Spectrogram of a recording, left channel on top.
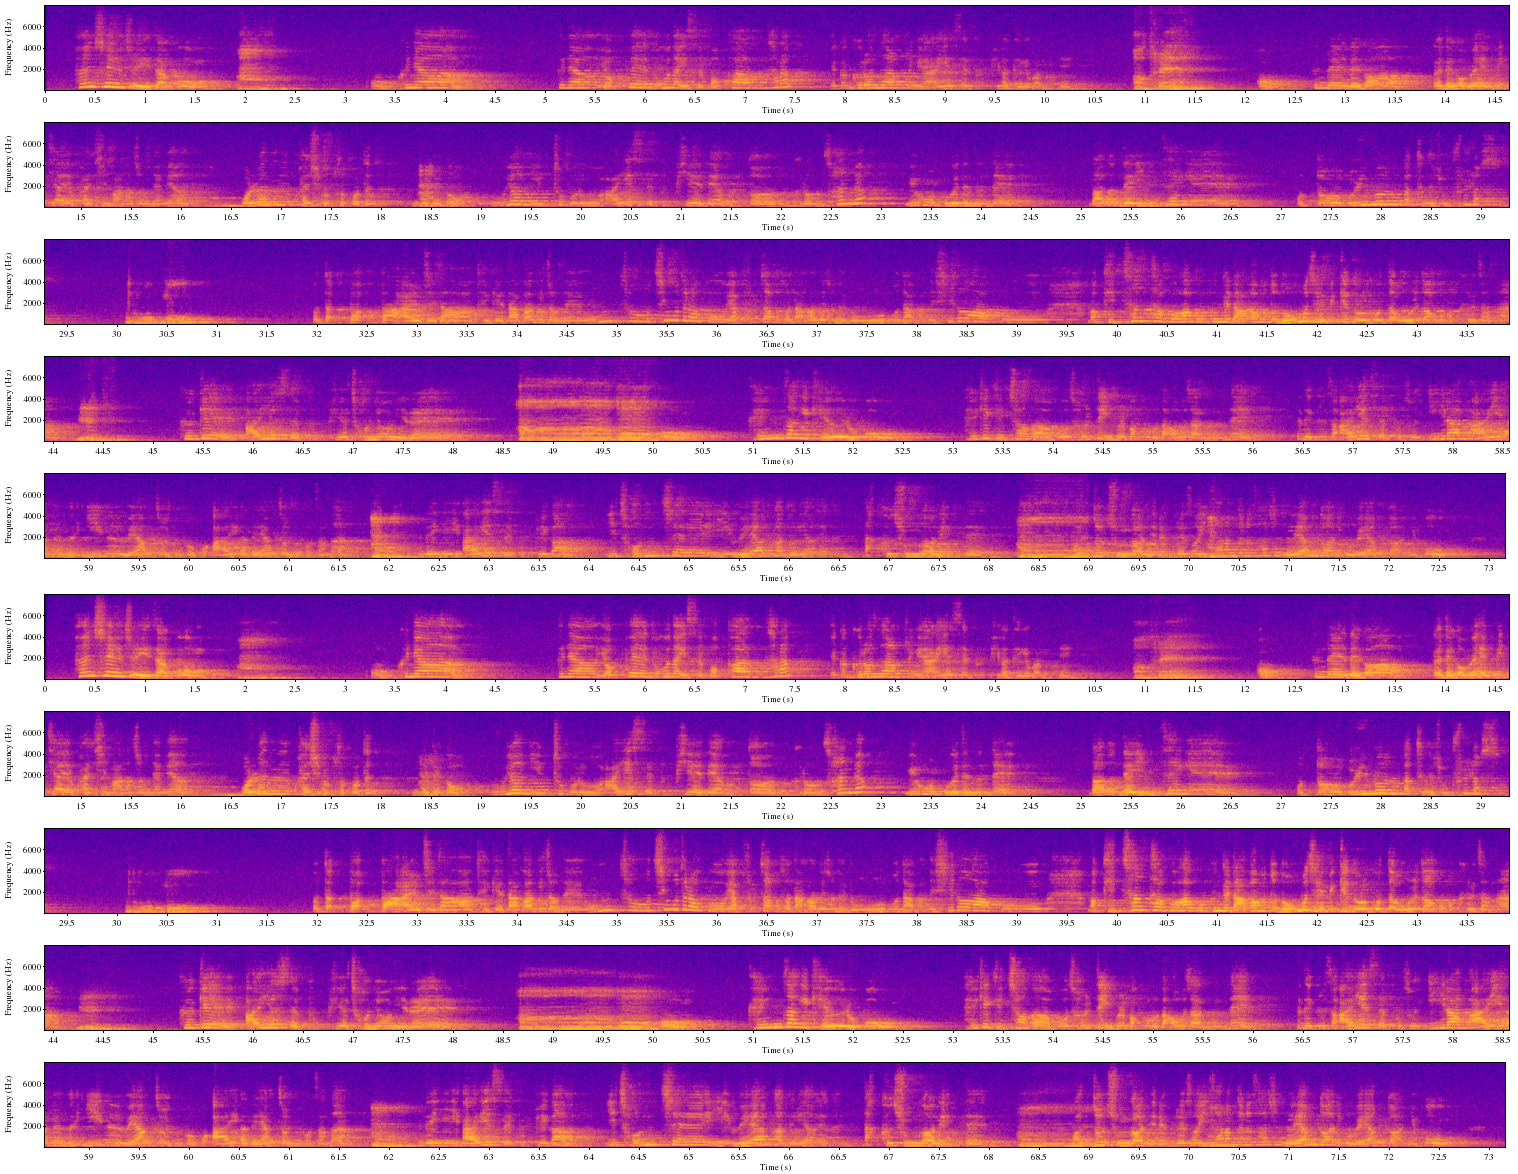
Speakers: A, on the right (about 50°); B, on the left (about 80°).
A: 현실주의자고,
B: 어,
A: 어, 그냥, 그냥 옆에 누구나 있을 법한 사람? 약간 그런 사람 중에 ISFP가 되게 많대.
B: 어, 그래.
A: 어, 근데 내가, 그러니까 내가 왜 MBTI에 관심이 많아졌냐면,
B: 음.
A: 원래는 관심이 없었거든? 근데
B: 어.
A: 내가 우연히 유튜브로 ISFP에 대한 어떤 그런 설명? 이런 걸 보게 됐는데, 나는 내 인생에 어떤 의문 같은 게 좀 풀렸어.
B: 뭐, 뭐?
A: 어, 나, 나, 나 알지. 나 되게 나가기 전에 엄청 친구들하고 약속 잡아서 나가기 전에 너무 나가기 싫어하고, 막 귀찮다고 하고, 근데 나가면 또 너무 재밌게 놀고 또 올드하고 막 그러잖아.
B: 음.
A: 그게 ISFP의 전형이래.
B: 아, 어,
A: 어, 굉장히 게으르고 되게 귀찮아하고 절대 이불 밖으로 나오지 않는데 근데 그래서 ISF 보통 E랑 I 하면은 E는 외향적인 거고 I가 내향적인 거잖아.
B: 어,
A: 근데 이 ISFP가 이 전체 이 외향과 내향의 그, 딱그 중간에 있대.
B: 어.
A: 완전 중간이래. 그래서 이
B: 어.
A: 사람들은 사실 내향도 아니고 외향도 아니고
